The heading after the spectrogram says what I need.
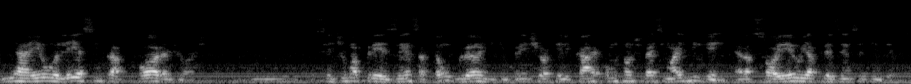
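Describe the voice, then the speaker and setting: A man's voice: mid-range voice, brisk. A male pastor, telling an emotional testimony in a podcast interview and acting out the voices of people in his story. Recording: tinny phone-like sound with faint hum.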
